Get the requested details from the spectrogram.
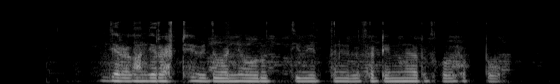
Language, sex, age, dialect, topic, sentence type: Marathi, male, 18-24, Standard Marathi, banking, question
